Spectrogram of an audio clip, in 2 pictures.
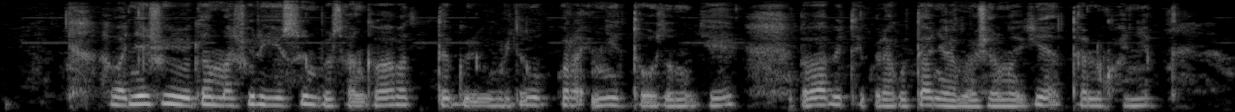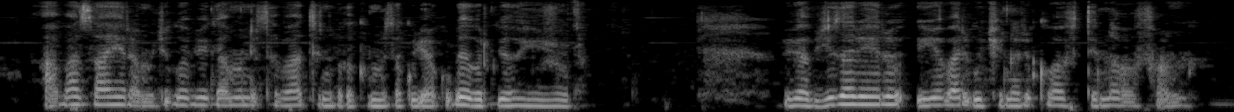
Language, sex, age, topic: Kinyarwanda, female, 18-24, education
